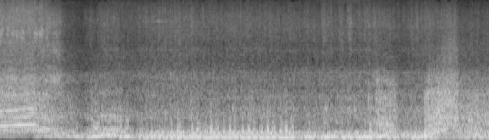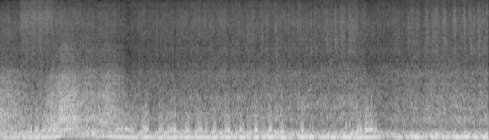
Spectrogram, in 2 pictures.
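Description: A car's engine revs in short bursts.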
